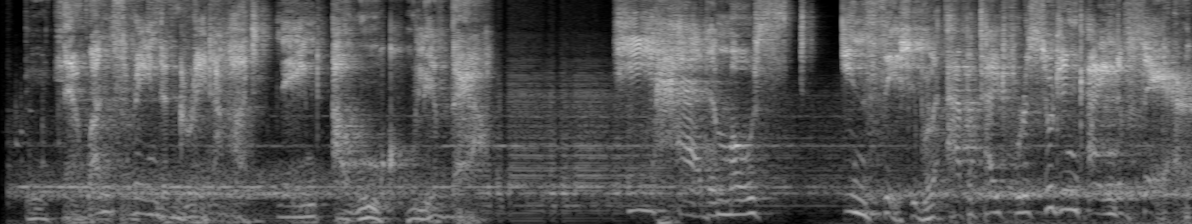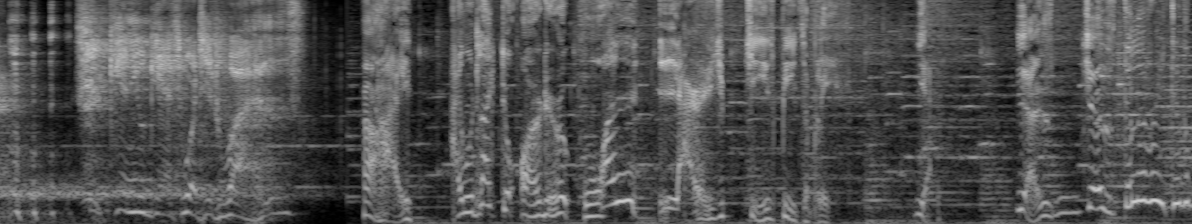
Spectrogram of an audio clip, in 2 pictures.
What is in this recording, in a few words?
Character Demo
